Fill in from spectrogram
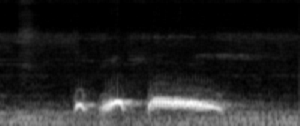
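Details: A single phrase from a Bandung spotted dove lure recording in stuttering style: a brief low note and a soft rising coo, then one drawn-out steady coo.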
